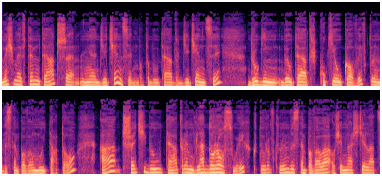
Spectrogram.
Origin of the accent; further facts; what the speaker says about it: Przeworsk, Subcarpathian Voivodeship, Poland; born there; mnie na świat Bocian przeniósł w Przeworsku. To było, gdy się urodziłem, małe miasteczko na Rzeszowszczyźnie, które miało około 3000 mieszkańców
